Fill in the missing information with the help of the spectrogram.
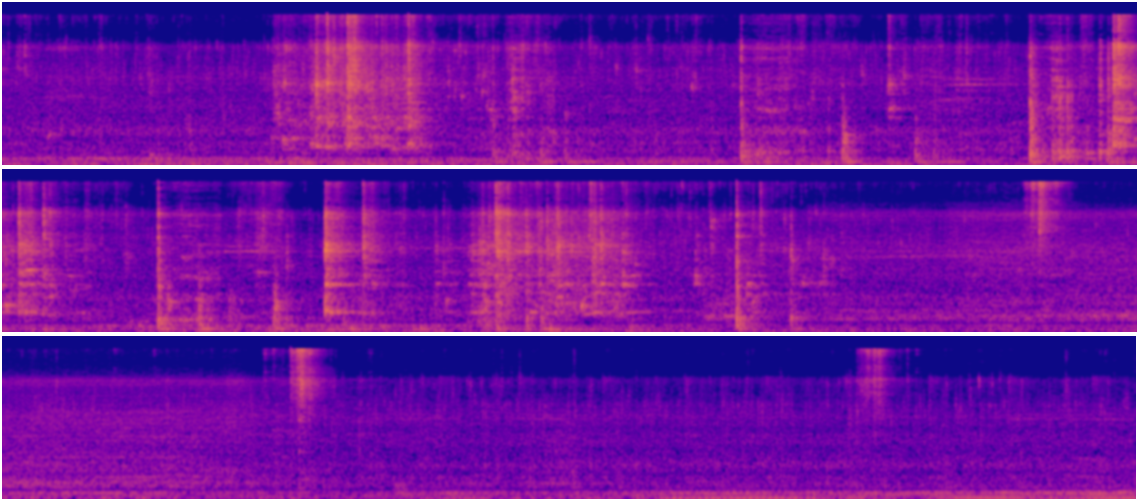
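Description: Steel ladle stirring and clinking against a kadhai of sugar syrup bubbling at the boil, in several spells of clatter with single sharp clinks in between. The syrup is being tested for one-string consistency.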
